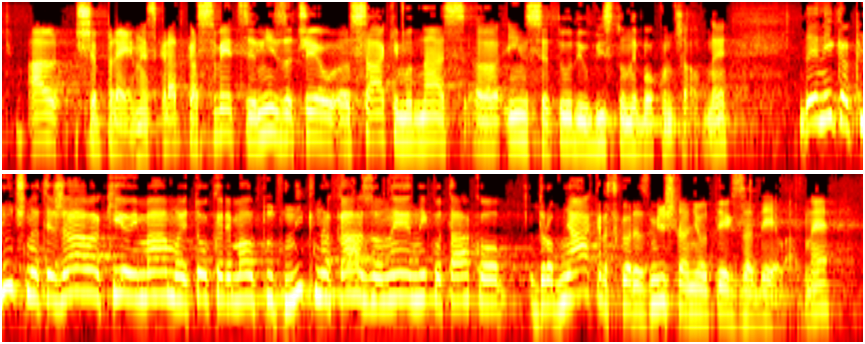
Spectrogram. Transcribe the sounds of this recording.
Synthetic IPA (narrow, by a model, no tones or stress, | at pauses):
a̰lʃɛpɾɛjnɛskɾaːt̪kasʋeːt̪sɛnizat͡ʃewsaːkimɔd̪nasinsɛt̪uːd̪iwbist̪ʋunɛbokɔnt͡ʃa̰wnɛ | d̪ajɛneːkaklʲjut͡ʃnat̪ɛʒaːʋakijɔimaːmɔjɛt̪oːkɐɾjɛmawt̪ut̪niknakaːzɔnɛnekɔt̪aːkɔ | d̪ɾɔbnjaːkəɾskɔɾazmiʃlanjɛɔt̪eɣzad̪eːʋa̰xnɛ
